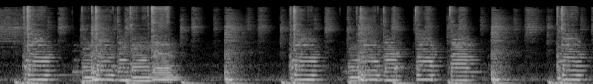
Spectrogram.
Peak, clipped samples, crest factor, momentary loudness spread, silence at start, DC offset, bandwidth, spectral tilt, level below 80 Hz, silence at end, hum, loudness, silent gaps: 0 dBFS; under 0.1%; 24 dB; 10 LU; 0 s; under 0.1%; 17 kHz; -3.5 dB/octave; -36 dBFS; 0 s; none; -22 LUFS; none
